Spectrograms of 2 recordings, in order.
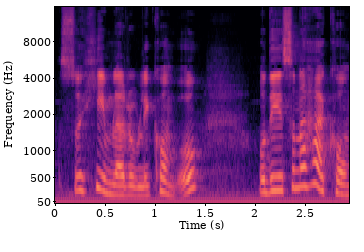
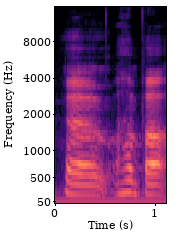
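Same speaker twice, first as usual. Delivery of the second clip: normal talking voice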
